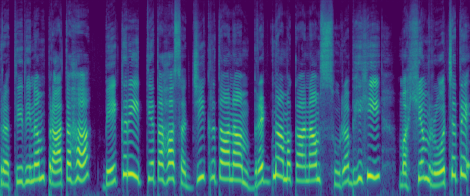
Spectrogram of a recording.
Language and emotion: Sanskrit, happy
